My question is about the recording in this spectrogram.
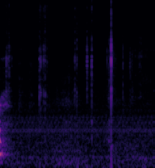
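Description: Small craft snips cutting through thin black card: a few faint, sharp snips, the clearest near the end.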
